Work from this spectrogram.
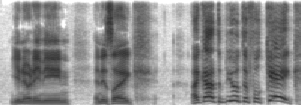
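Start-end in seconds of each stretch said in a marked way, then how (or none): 2.6-4.1 put-on failed German accent, very high pitched. Telling a story about a cake order, speaker uses a bad german accent. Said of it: "This is my best German accent".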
